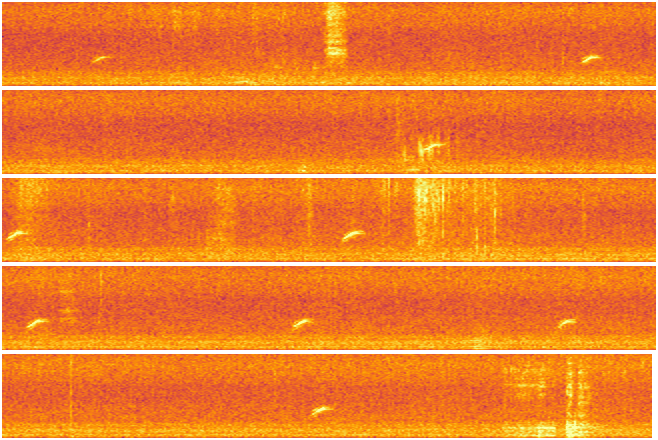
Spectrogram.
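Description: Honey bee swarm buzzing steadily in and around a hive box as it settles into it. A short high chirp recurs every few seconds, with a couple of sharp clicks.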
